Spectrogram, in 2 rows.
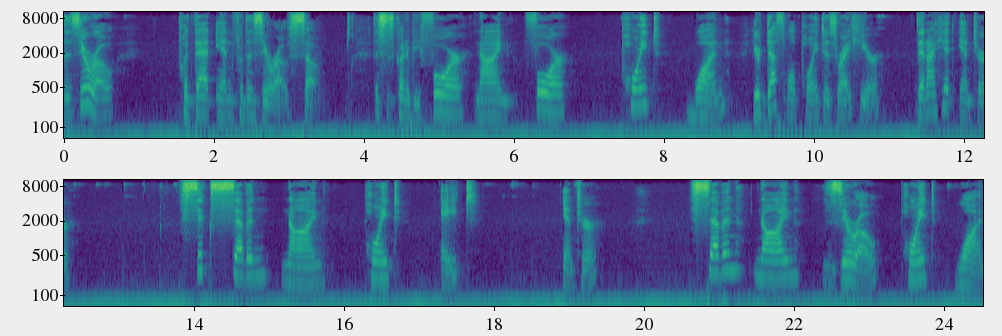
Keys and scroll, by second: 4.3 4, 5.2 9, 6.0 4, 7.2 ., 8.3 1, 11.7 Return.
